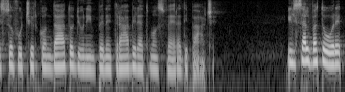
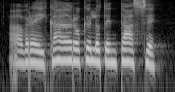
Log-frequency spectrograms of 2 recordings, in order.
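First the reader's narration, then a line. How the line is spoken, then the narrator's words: Savage growl. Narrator (Italian): esclamò Legré con un ringhio selvaggio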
